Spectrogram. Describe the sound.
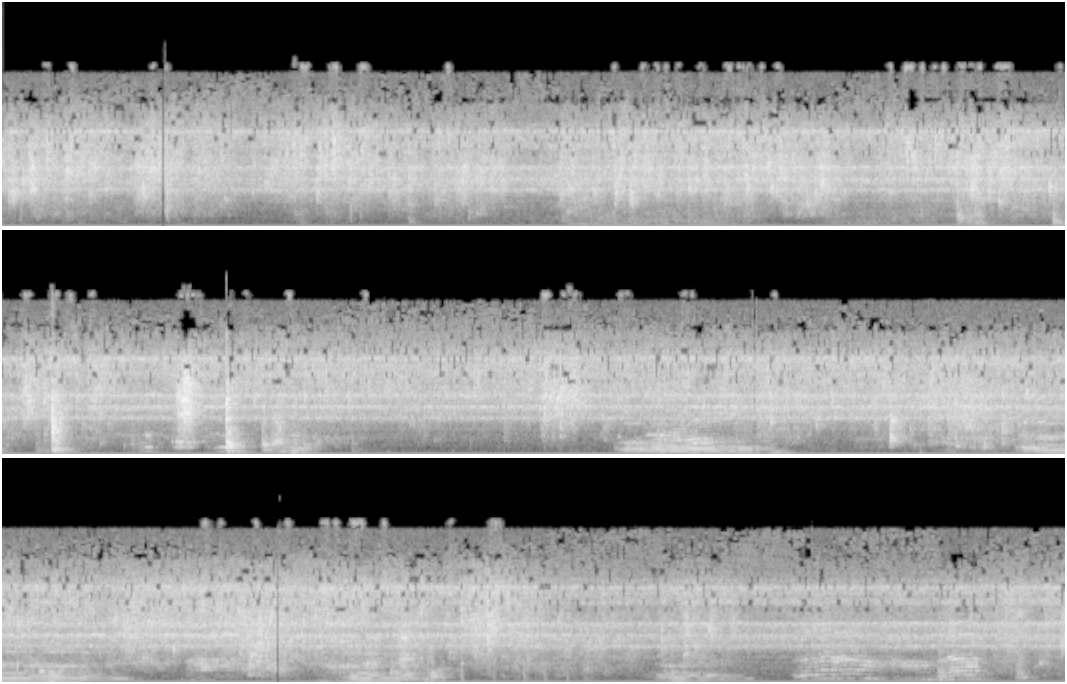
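Water pours over a child's head during a bath, a continuous rushing and splashing flow that runs throughout while people talk over it.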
